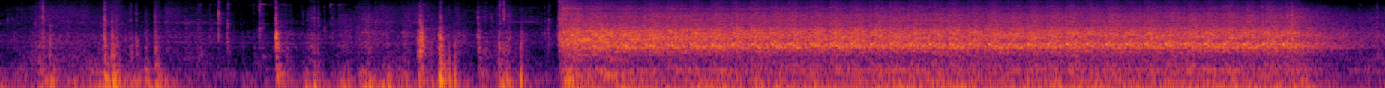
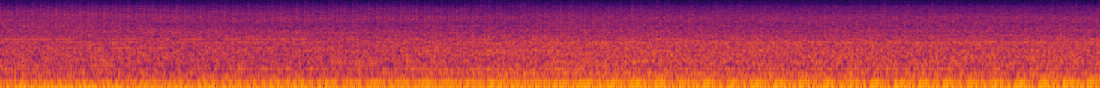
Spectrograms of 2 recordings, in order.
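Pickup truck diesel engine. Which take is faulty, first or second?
first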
